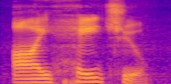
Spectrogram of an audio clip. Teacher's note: I hateyou，其实就是 I hate you 的连读，t 跟 y 可以连在一起读成 ch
